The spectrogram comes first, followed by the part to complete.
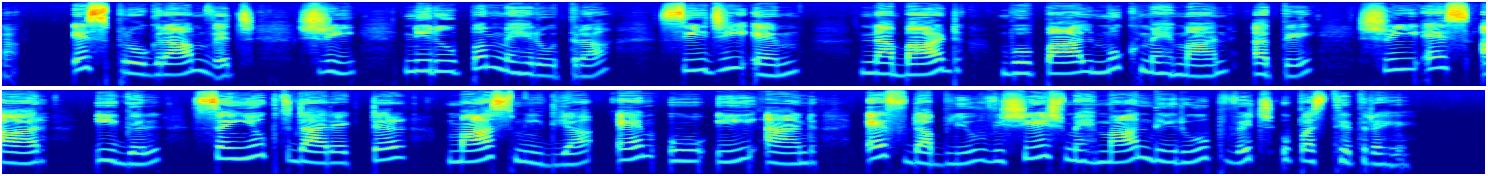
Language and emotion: Punjabi, neutral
